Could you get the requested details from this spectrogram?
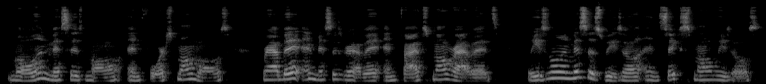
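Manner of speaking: ordinary delivery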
